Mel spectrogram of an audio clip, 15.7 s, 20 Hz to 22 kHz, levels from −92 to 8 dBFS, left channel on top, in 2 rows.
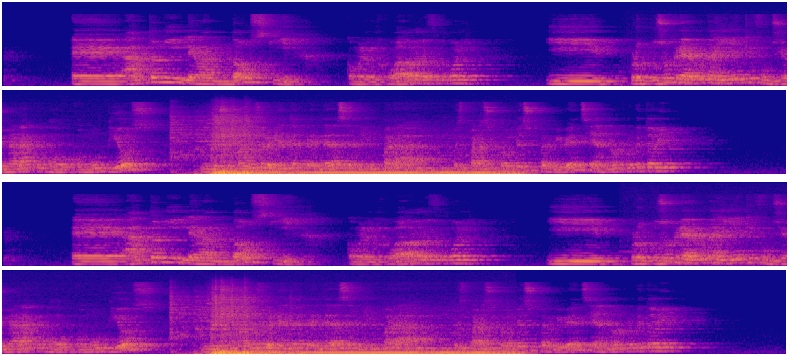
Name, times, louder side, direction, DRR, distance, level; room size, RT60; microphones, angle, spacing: voice 1, 0.7-3.1 3.4-4.7 5.4-9.3 9.8-14.5, left 1 dB, 75° left, -4 dB, 0.9 m, -33 dB
Car / Engine starting / Idling, 9.5-13.0, right 1 dB, 15° right, 0.3 m, -22 dB
3.6 x 2.0 x 2.7 m, 0.96 s
head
